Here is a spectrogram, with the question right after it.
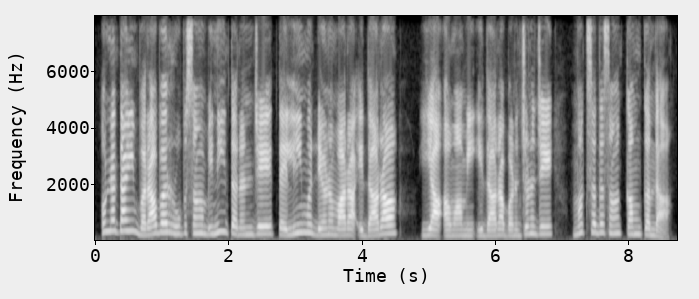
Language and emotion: Sindhi, neutral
